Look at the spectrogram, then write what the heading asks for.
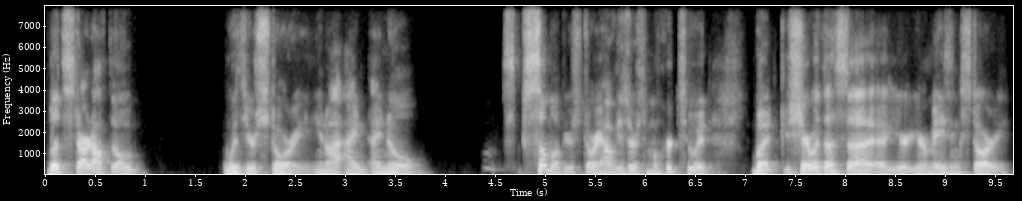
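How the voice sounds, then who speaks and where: A man's voice: medium pitch, moderate pace, fairly bright tone. A man hosting a podcast, reading sponsor thanks and introducing his guest in a loose, filler-heavy way. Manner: loose, many fillers and restarts. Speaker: podcast host.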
